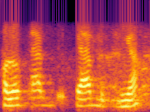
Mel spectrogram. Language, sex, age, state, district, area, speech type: Tamil, male, 18-30, Tamil Nadu, Tiruvarur, urban, conversation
